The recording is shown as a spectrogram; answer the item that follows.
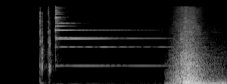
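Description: Subscribe-animation sound effects: a quick double mouse click, then a notification-bell ding that rings for about a second, then a rising whoosh that swells to the loudest point near the end.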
